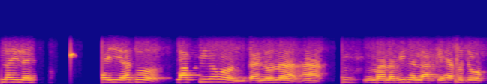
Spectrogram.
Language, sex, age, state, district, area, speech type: Manipuri, female, 45-60, Manipur, Churachandpur, urban, conversation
